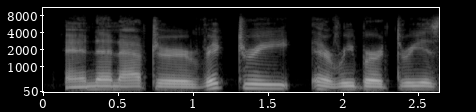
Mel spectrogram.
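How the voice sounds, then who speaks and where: Dry, close sound with no echo, at a moderate pace with ordinary pitch variation. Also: man. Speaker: gaming YouTuber. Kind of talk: channel update monologue. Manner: halting.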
